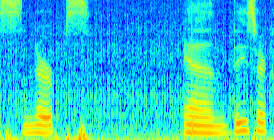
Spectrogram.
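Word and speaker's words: snRNP: like this they actually become sn rnp's which we actually pronounce that as snurps and these are called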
